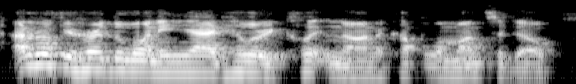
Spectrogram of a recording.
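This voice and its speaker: Very animated and medium-pitched, a podcast host with a slight cold rushes through a conversational interview, full of enthusiasm and repeated words. The recording has its highs cut off.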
